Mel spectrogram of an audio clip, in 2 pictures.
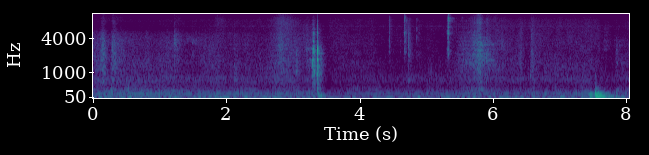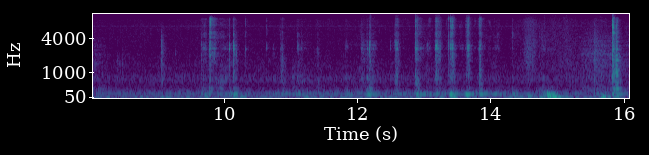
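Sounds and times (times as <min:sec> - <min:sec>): small metal parts clicking: 0:04.4 - 0:05.4, 0:09.6 - 0:14.2.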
